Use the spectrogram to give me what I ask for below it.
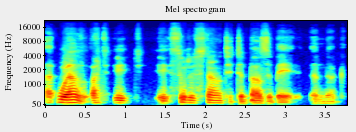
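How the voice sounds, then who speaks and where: A man talks informally and hesitantly, trailing off as he goes. His voice is deep, dark and mellow, with a strongly husky edge. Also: expressive, moderate pace. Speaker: guest on an online show. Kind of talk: casual chat.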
